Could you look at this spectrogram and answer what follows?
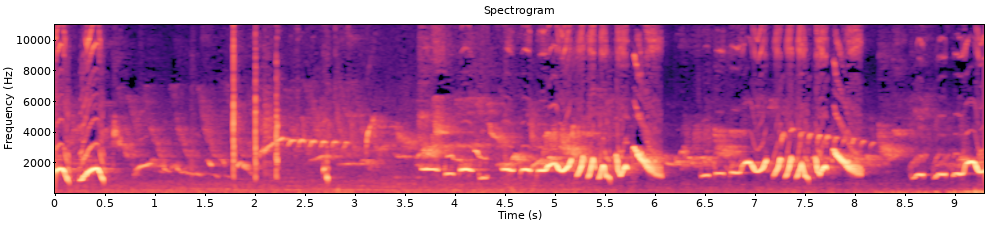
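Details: White-rumped shama morning training song meant to provoke rival birds: varied rich whistles and rapid warbled phrases with sliding notes and a few sharp clicks, steady low background hum.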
